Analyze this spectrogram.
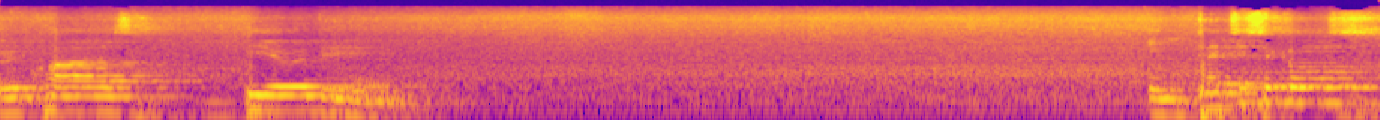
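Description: A young man speaks into a microphone over loudspeakers, pausing between phrases.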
